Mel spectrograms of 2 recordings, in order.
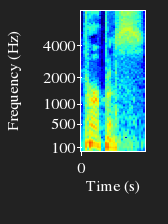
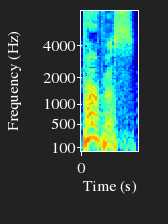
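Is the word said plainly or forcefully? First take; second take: plainly; forcefully. First: It is said plainly, without extra force. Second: It is said forcefully, with strong conviction.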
